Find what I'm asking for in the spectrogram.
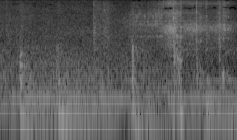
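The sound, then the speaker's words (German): A man's trouser fly zipper is pulled open as he stands beside the nose of an airplane to urinate: a few quick raspy ratcheting bursts over a steady low background hum. “Stellt sich direkt neben die Nase des Flugzeugs, macht seinen Hosenstall auf und mit dem schlimmsten Fluchen, das man in russischer Sprache irgendwie über die Lippen kriegt, jauchzt und frohlockt er, dass er endlich pinkeln kann.”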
